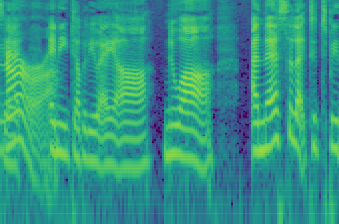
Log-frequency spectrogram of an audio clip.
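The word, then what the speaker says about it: Newar: I don't know how you pronounce it. N-E-W-A-R. Nuar.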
